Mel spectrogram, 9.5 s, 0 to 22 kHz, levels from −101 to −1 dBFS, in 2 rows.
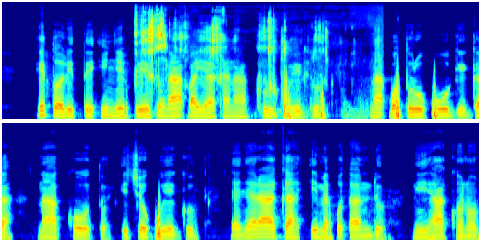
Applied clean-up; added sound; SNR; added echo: neural mask model Resemble Enhance denoiser.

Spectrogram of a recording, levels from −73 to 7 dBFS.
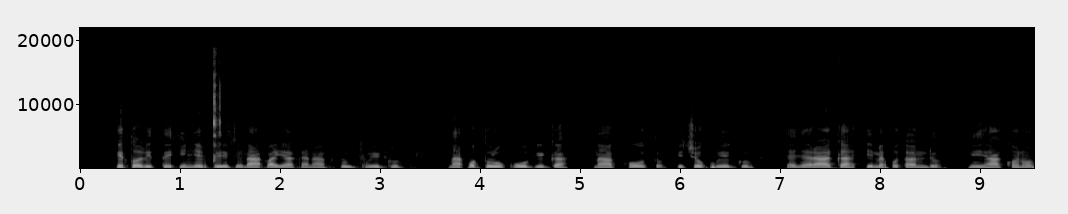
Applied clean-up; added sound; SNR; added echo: neural mask model DeepFilterNet 3.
